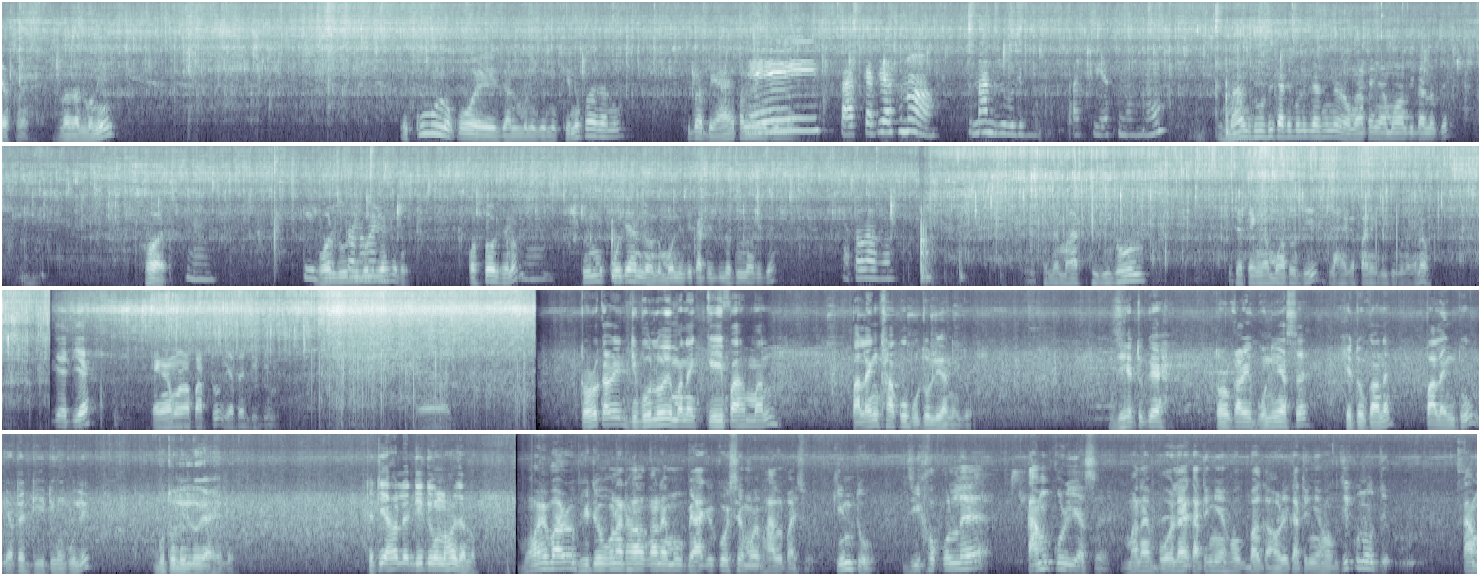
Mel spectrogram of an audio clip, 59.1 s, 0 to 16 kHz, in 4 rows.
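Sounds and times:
vegetables sizzling in oil: 0:00.0 - 0:59.0
woman speaking: 0:07.4 - 0:11.6, 0:16.6 - 0:16.9, 0:17.8 - 0:18.7, 0:23.2 - 0:23.7.

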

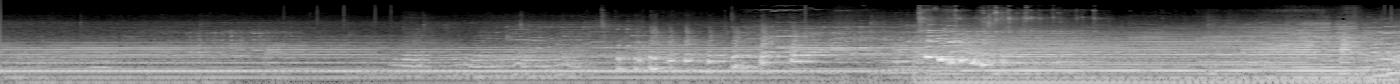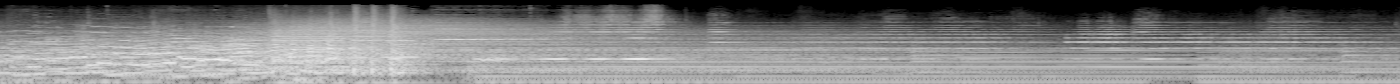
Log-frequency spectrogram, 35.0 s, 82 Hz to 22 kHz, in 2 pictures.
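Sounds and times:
contemporary chamber music: 0:00.0 - 0:35.0.

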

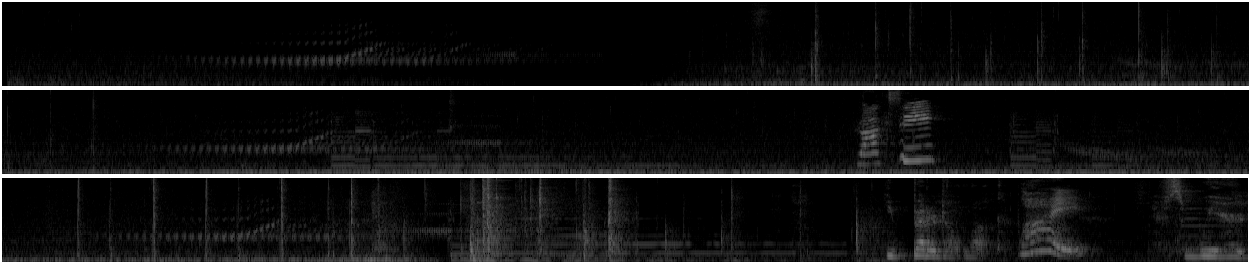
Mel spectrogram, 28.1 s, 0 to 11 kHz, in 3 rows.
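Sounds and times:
rising tonal swell: 0:01.3 - 0:04.5, 0:10.4 - 0:15.7, 0:16.7 - 0:22.2
low steady drone: 0:10.3 - 0:15.8, 0:16.4 - 0:22.7
sharp ticks: 0:19.0 - 0:22.1.

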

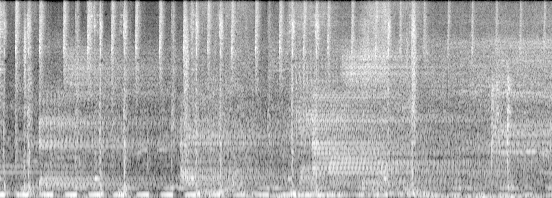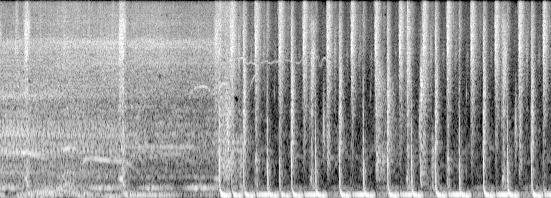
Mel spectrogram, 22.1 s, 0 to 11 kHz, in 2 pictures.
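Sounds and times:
electronic dance music: 0:00.0 - 0:22.0.

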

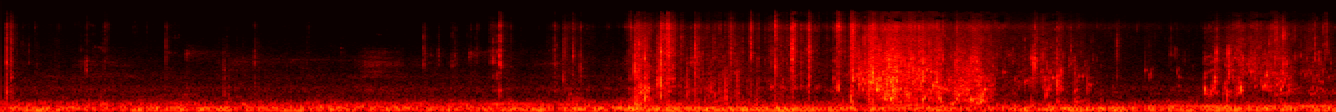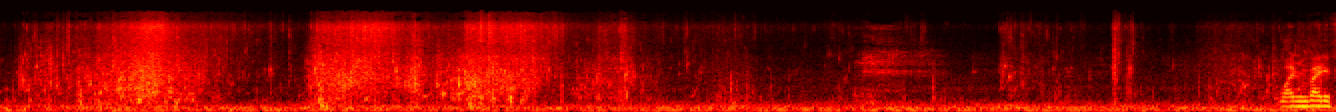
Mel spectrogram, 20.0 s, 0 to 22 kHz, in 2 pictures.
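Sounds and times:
pond water sloshing and splashing: 0:04.2 - 0:20.0.

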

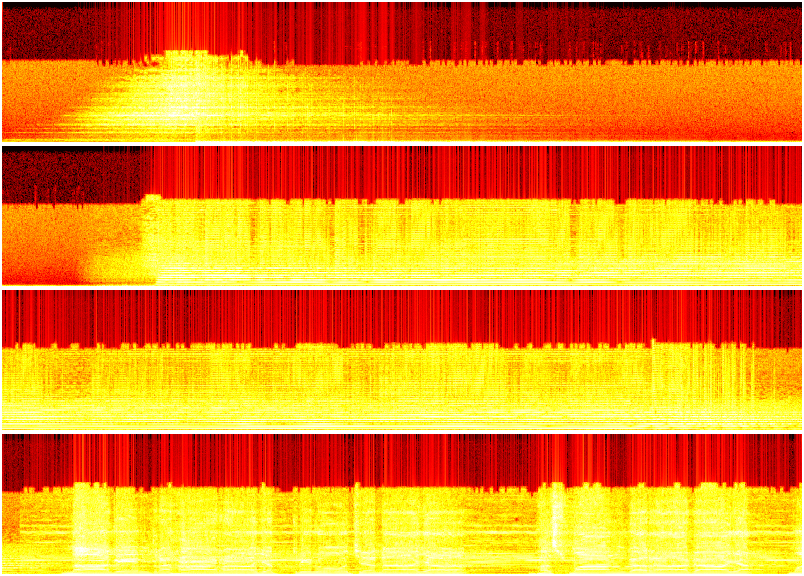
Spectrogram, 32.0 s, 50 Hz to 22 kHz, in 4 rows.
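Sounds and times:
conch shell blown in long note: 0:09.5 - 0:32.0
chanted singing: 0:24.2 - 0:32.0.

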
